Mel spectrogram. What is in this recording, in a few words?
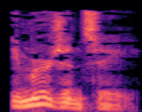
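"emergency", American English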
